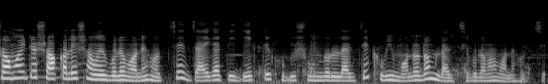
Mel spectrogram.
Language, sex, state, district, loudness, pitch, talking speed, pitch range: Bengali, female, West Bengal, Malda, -18 LUFS, 200 Hz, 210 wpm, 175-255 Hz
